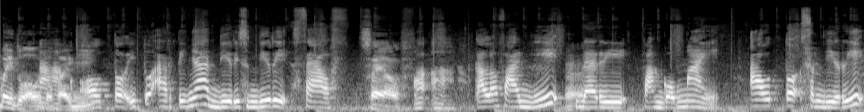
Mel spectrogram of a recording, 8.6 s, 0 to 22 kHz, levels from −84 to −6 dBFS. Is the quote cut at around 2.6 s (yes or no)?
no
